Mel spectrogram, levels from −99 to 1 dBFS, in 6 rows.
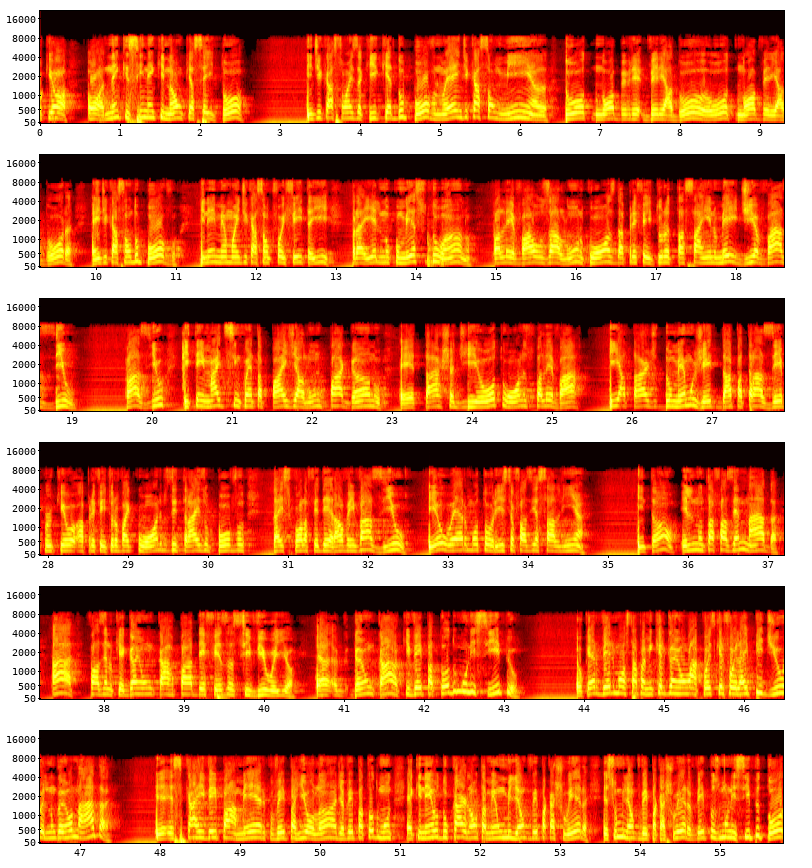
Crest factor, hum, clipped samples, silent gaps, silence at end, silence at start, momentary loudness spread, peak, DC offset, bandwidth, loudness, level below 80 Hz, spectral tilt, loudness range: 20 dB; none; under 0.1%; none; 0 s; 0 s; 4 LU; 0 dBFS; under 0.1%; 9 kHz; -20 LUFS; -44 dBFS; -3.5 dB/octave; 2 LU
